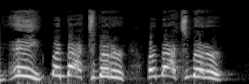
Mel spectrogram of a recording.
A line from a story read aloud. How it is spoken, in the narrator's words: the guy starts shouting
